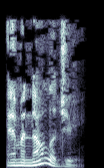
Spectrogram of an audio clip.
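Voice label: "emmenology", British English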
